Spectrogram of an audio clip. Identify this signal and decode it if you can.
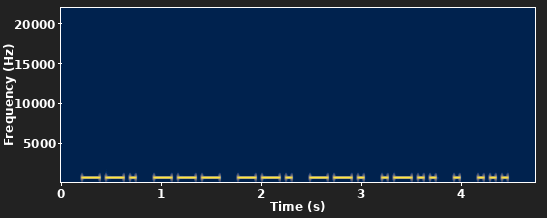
Morse code, heard as a keyed tone, about 21 wpm, 700 Hz. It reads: GOGGLES
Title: Difficult Words with Hints - 20wpm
